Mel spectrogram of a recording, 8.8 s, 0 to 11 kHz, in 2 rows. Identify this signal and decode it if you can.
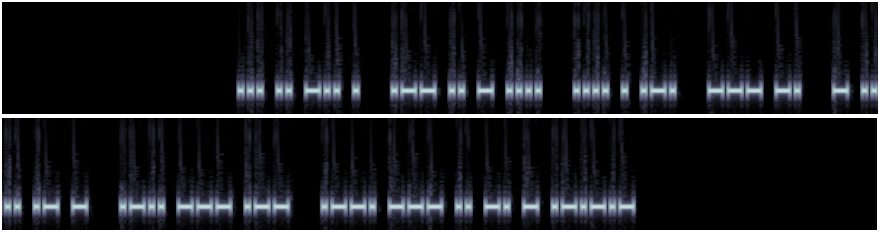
Morse code, heard as a keyed tone, about 52 wpm, 700 Hz. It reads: SIDE WITH HER ON THAT LOW POINT.
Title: Sentences from Top 1000 Words - Review Part 1 - 50wpm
